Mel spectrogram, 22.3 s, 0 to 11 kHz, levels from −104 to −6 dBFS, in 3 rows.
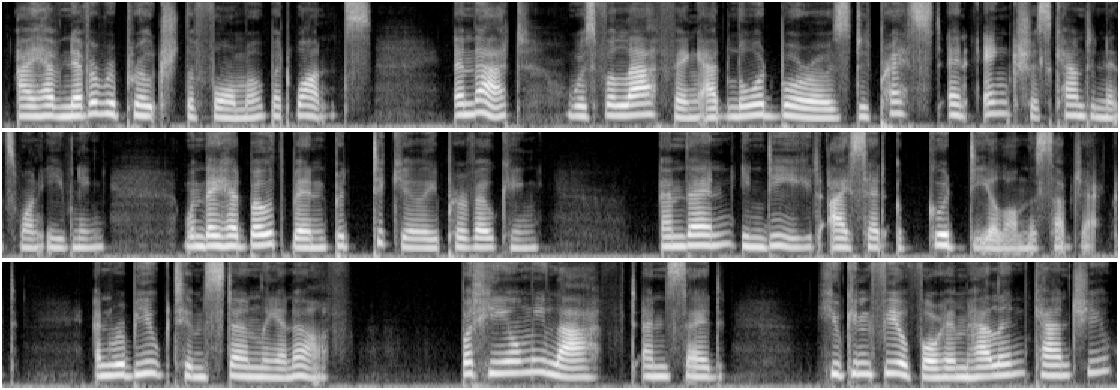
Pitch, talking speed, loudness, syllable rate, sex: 225 Hz, 155 wpm, -20 LUFS, 5.0 syllables/s, female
